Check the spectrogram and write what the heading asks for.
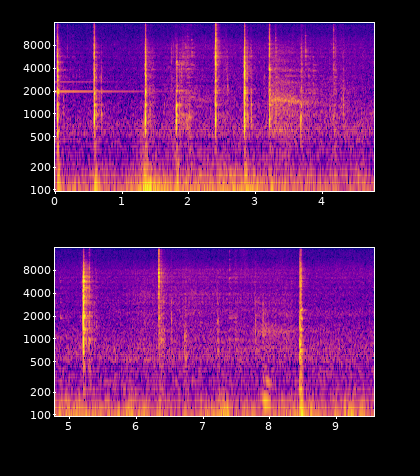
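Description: Shovel blade working into soil: about a dozen irregularly spaced sharp clicks and knocks over a low rumble.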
